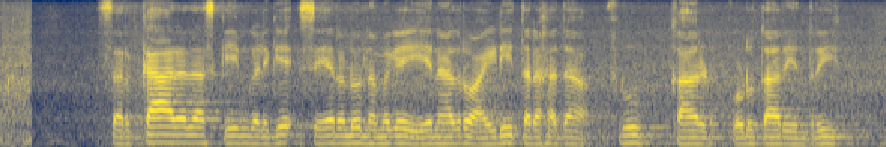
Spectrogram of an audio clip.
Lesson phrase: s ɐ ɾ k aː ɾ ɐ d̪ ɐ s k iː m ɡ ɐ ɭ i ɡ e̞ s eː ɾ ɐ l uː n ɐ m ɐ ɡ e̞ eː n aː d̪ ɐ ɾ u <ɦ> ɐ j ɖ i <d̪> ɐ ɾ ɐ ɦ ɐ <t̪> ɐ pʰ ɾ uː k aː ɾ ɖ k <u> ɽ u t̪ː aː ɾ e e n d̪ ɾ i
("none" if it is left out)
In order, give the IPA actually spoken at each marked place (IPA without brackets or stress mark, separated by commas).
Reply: none, t̪, d̪, o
